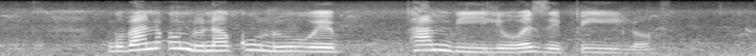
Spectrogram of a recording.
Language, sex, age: South Ndebele, female, 19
